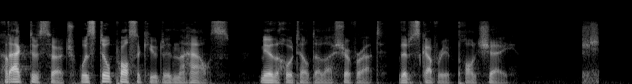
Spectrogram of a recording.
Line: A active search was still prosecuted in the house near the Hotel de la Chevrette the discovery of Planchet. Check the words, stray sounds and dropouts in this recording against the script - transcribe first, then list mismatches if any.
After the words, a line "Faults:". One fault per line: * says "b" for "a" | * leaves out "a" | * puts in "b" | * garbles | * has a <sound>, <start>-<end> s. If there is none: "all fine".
A active search was still prosecuted in the house near the Hotel de la Chevrette the discovery of Planchet.
Faults:
* has a laugh, 5.8-6.0 s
